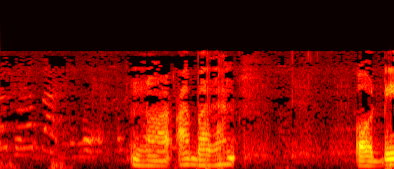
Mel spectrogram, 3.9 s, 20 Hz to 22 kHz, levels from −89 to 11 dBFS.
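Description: From start to finish the speech sounds dull and smeared, with nothing above about 6.3 kHz, and the damage is plain to hear rather than subtle. That's most likely AAC compression, AAC-LC starved of bits: with too little data per frame the encoder drops the top of the spectrum and coarsens what's left. The cut-off and the amount of smearing point to a low bitrate, somewhere around 24 kbps.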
